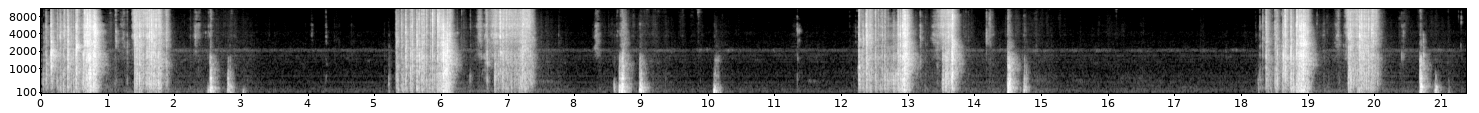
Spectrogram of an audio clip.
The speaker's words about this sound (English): And then I'm going to get some additional cards.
